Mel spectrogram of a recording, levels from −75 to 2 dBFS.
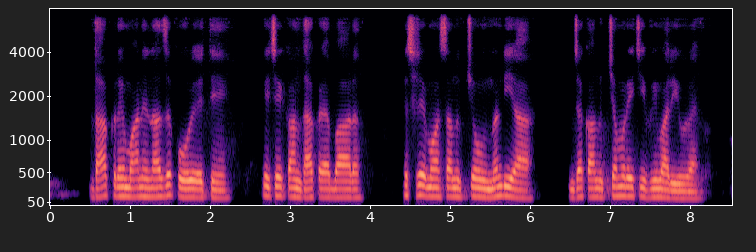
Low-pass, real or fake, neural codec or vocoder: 7.2 kHz; fake; codec, 24 kHz, 0.9 kbps, WavTokenizer, large speech release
